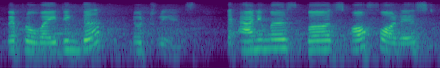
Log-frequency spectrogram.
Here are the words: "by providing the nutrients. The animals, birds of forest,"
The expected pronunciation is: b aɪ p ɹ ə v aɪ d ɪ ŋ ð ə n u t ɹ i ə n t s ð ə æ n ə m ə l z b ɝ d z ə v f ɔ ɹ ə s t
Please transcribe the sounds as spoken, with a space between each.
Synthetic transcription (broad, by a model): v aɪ p ɹ ə v aɪ d ɪ ŋ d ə n u t ɹ i ə n t s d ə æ n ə m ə l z b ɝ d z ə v f ɔ ɹ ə s t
